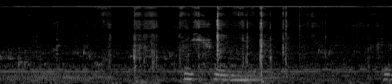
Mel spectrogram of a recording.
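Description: Playing cards riffle and slap softly as they are shuffled by hand.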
